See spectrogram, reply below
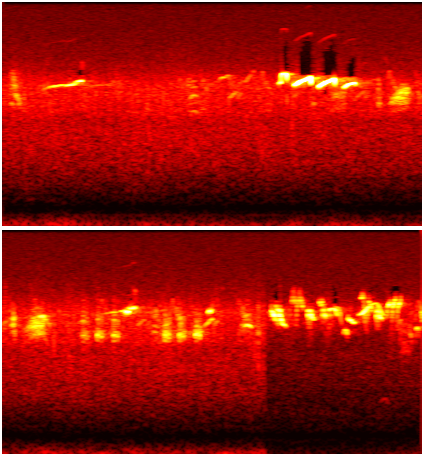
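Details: Common sandpiper parent watching over its active chicks on a riverbed in the Shinetsu region of Japan in late May. High thin whistled notes, a loud burst of three near the middle, then clean repeated whistles, over a steady rushing background.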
